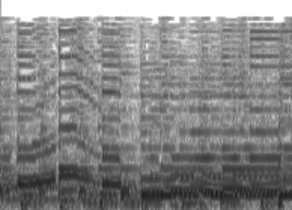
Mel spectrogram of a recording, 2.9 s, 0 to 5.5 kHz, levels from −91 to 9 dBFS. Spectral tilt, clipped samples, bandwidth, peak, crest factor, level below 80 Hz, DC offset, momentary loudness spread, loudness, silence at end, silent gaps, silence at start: -11 dB/octave; under 0.1%; 4.5 kHz; 0 dBFS; 10 dB; -26 dBFS; under 0.1%; 2 LU; -10 LUFS; 0 s; none; 0 s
